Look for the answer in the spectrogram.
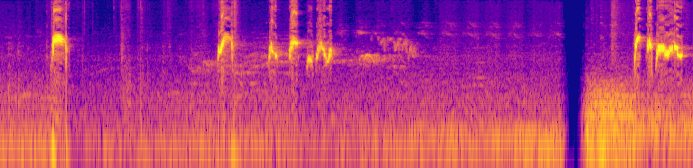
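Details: Caged red-whiskered bulbul in its shaking-bottle song style: a lone sharp note, then a cluster of quick warbled notes, a pause, and a final bubbly phrase over a brief burst of background rumble.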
